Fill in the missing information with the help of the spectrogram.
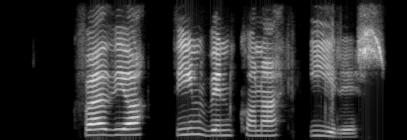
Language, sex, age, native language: Icelandic, female, 9, Icelandic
